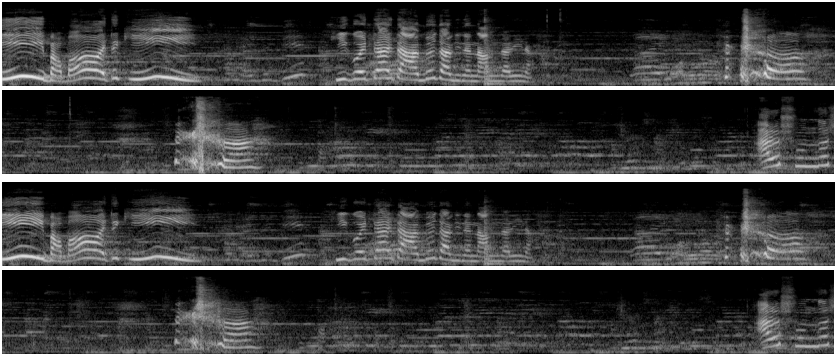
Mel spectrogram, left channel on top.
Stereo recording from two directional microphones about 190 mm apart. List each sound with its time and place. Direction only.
0.1 s a child's voice: 10° left (ahead or behind)
3.3 s a woman's voice: 15° left (ahead or behind)
7.2 s speech: 30° left (ahead or behind)
10.0 s speech: 20° left (ahead or behind)
10.4 s speech: 35° left (ahead or behind)
15.9 s a woman's voice: 10° left (ahead or behind)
